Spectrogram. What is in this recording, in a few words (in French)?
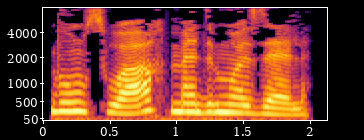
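"Bonsoir Mademoiselle", French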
